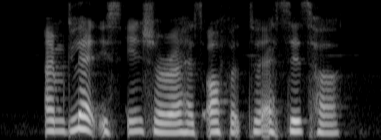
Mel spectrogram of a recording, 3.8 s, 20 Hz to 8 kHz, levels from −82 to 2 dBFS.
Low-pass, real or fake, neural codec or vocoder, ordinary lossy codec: none; real; none; none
